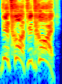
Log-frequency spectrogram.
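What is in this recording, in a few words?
otstup, Ukrainian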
